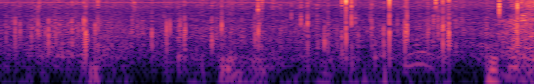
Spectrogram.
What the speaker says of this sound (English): the rain is falling in the mountains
